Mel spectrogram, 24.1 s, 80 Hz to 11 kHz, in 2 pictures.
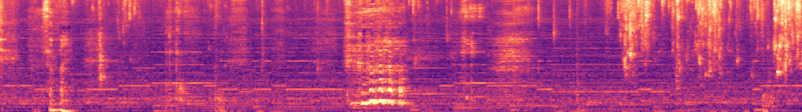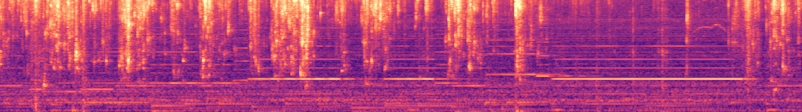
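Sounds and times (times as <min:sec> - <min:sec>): soft background music: 0:00.0 - 0:24.0
water splashing and pouring: 0:07.9 - 0:20.4, 0:22.4 - 0:24.0.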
